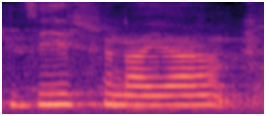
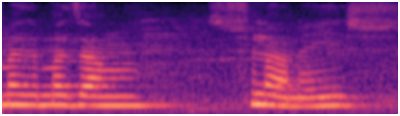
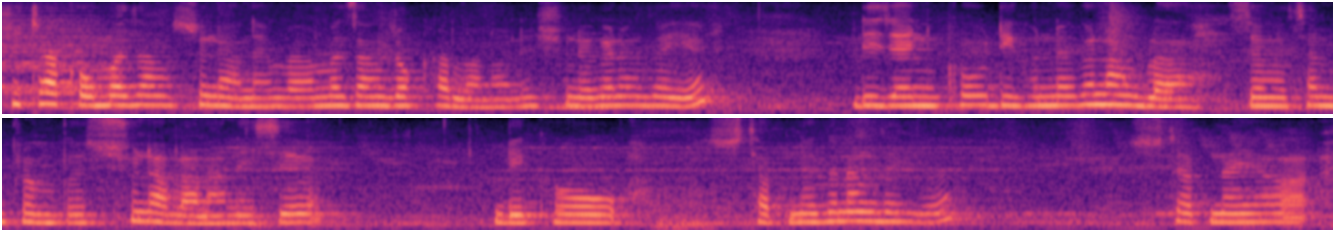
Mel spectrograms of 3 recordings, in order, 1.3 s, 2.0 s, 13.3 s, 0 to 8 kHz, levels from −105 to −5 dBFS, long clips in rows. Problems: low volume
